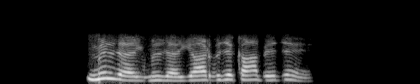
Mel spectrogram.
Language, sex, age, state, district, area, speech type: Hindi, male, 60+, Uttar Pradesh, Ayodhya, rural, conversation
